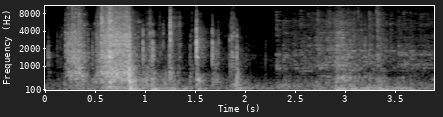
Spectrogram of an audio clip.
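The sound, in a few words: knitting machine carriage knitting a row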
